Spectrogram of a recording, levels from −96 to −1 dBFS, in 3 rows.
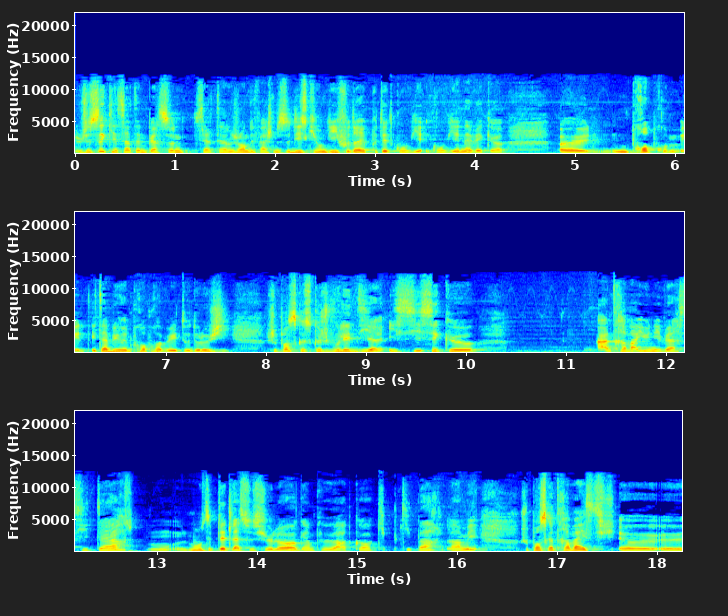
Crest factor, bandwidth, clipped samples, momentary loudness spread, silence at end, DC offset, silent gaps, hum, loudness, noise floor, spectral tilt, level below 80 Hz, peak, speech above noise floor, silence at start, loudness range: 22 dB; 13 kHz; under 0.1%; 10 LU; 0 s; under 0.1%; none; none; -31 LUFS; -57 dBFS; -3 dB/octave; -74 dBFS; -10 dBFS; 26 dB; 0 s; 2 LU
